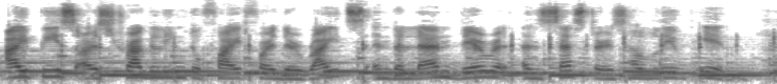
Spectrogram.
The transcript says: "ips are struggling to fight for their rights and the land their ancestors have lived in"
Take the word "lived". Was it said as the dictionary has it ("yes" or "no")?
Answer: yes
